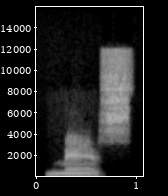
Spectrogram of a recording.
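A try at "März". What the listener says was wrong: মেয়ার্স, না? মেয়ার্স, এই তো মে, এর মতো উচ্চারণ হবে না, মেয়ার্স, তাই না? আর সেটের উচ্চারণ কিসের মতো হয় আপনার? হ্যাঁ, খ, ছ হ্যাঁ, আপনি ছ কিন্তু উচ্চারণ করতে পারেন, মেয়ার্স।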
